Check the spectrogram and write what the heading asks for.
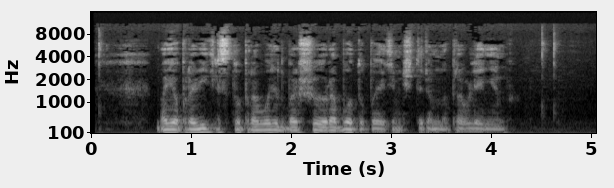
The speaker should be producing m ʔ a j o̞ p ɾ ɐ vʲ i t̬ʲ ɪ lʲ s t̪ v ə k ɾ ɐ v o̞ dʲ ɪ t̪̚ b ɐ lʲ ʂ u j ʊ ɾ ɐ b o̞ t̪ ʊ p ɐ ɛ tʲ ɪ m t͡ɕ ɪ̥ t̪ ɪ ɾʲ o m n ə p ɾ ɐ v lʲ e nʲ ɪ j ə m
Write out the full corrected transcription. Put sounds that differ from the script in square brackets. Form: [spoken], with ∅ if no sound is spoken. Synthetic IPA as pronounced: m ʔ [ɐ] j o̞ p ɾ ɐ vʲ i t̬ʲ ɪ lʲ s t̪ v ə [p] ɾ ɐ v o̞ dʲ ɪ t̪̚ b ɐ lʲ ʂ u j ʊ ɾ ɐ b o̞ t̪ ʊ p ɐ ɛ tʲ ɪ m t͡ɕ ɪ̥ t̪ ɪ ɾʲ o m n ə p ɾ ɐ v lʲ e nʲ ɪ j ə m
